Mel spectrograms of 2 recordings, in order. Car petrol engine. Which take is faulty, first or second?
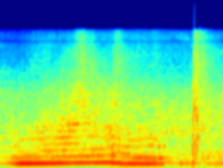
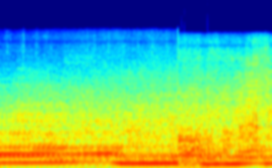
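second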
